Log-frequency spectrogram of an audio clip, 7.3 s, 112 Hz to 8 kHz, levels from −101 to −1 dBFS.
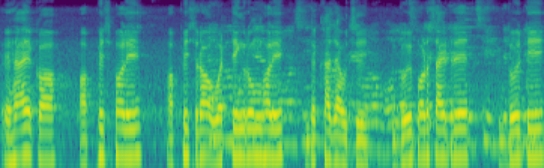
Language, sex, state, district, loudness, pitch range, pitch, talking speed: Odia, male, Odisha, Malkangiri, -12 LUFS, 135-155 Hz, 150 Hz, 115 wpm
